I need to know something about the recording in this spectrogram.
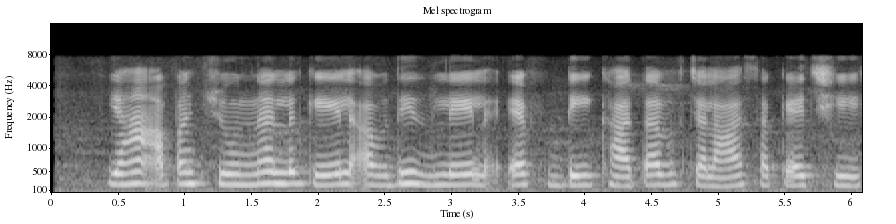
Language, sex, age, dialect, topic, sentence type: Maithili, female, 18-24, Eastern / Thethi, banking, statement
